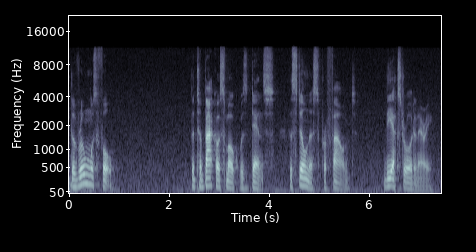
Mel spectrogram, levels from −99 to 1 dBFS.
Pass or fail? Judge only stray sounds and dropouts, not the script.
pass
